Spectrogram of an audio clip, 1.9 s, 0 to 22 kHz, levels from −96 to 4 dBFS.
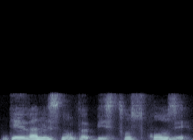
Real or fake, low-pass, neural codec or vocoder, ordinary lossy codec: fake; 7.2 kHz; codec, 44.1 kHz, 2.6 kbps, DAC; none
